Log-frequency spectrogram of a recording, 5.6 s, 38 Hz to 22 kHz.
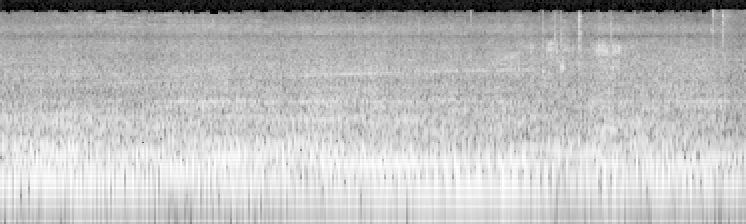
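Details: Maserati Biturbo 4.24V V6 driving: steady low drone under the engine at road speed, unchanged after parts swapped; rear wheel bearing suspected, not confirmed.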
